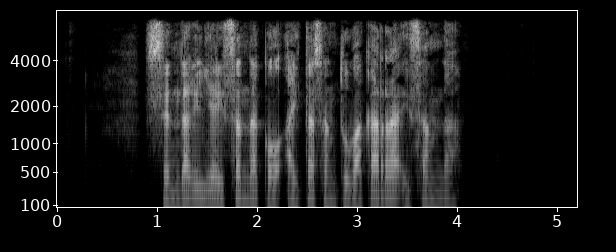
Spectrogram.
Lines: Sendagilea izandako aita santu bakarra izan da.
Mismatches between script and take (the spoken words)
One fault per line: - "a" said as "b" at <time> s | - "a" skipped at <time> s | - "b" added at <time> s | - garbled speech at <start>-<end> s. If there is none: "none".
none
